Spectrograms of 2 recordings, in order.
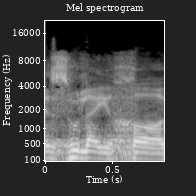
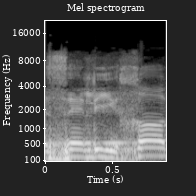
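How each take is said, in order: First: The first syllable has a 'u' vowel. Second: The first syllable has an 'a' vowel. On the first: "Eh baca Zulaikha bisa" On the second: "eh baca Zalikha bisa"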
